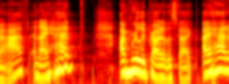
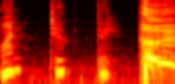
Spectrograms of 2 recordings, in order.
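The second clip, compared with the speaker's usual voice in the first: slow, high numbers spoken while inhaling; 5 semitones higher than usual. Imitating how she counted during lessons, counting on in-breaths. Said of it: "She would inhale when she was saying the number".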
